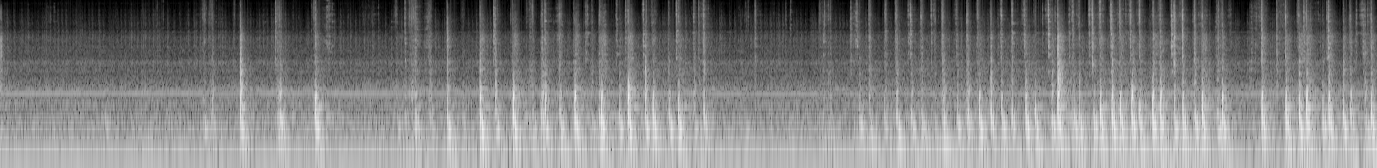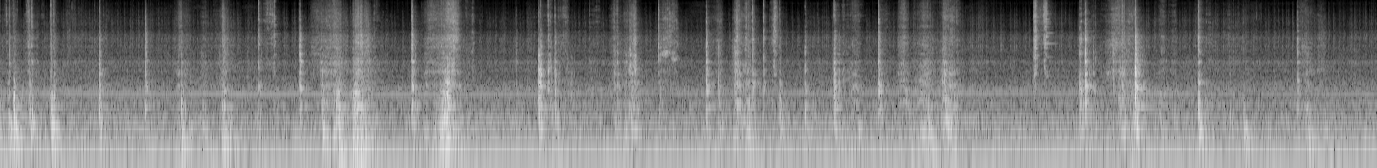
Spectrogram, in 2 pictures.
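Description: Metal spatulas chopping and tapping on a stainless steel ice cream roll cold plate as chocolate candy pieces are cut into the cream base. The clicks are rapid and densest in the middle, then thin out into scattered taps and scraping as the mixture is spread. A steady low hum runs underneath.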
